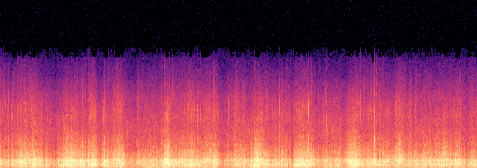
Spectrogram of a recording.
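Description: Fingertips and short nails of both hands scratch a black foam windscreen on a large microphone. A dense, close, scratchy rustle centred in the mids rises and falls in uneven surges, with short dips between passes.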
